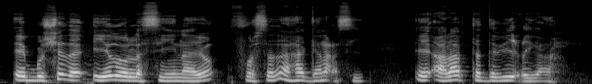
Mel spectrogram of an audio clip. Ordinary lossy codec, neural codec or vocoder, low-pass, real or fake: none; none; 19.8 kHz; real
